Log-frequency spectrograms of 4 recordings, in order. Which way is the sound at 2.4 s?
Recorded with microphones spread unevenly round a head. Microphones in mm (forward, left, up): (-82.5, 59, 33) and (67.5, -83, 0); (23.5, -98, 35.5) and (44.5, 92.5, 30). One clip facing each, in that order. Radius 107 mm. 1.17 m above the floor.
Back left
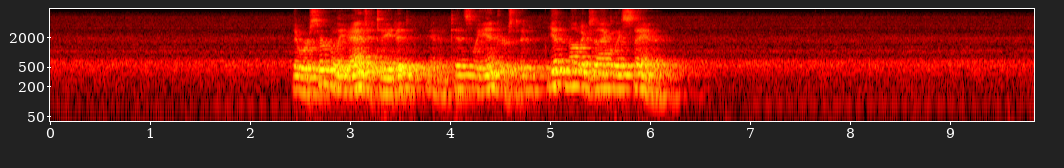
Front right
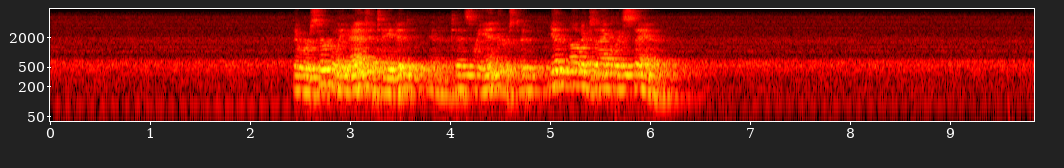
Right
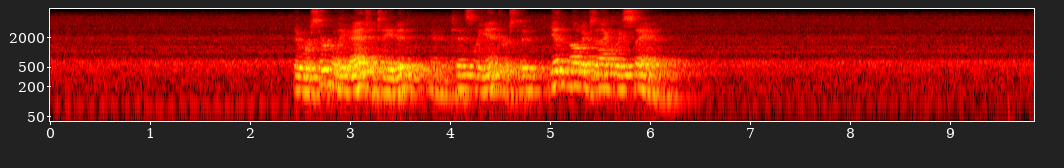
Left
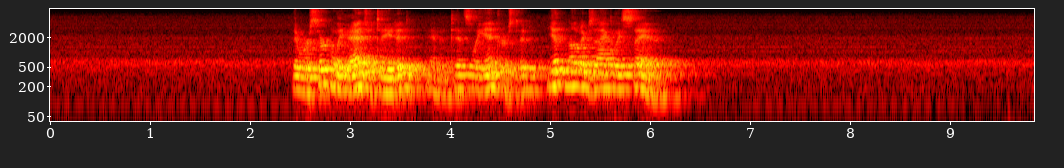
100° left.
